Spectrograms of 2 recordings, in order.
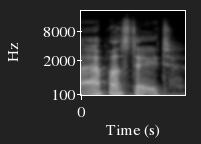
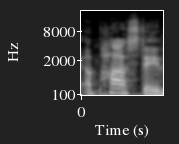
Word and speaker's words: apostate: me timbers uh viconia draw apostate or pardon me apostate i believe is the pronunciation uh two three black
